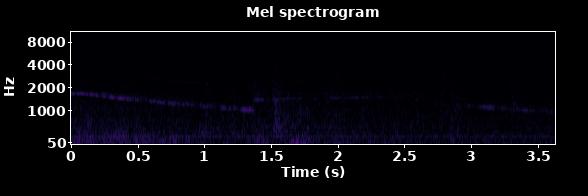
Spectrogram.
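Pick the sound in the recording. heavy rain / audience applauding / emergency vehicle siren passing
emergency vehicle siren passing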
